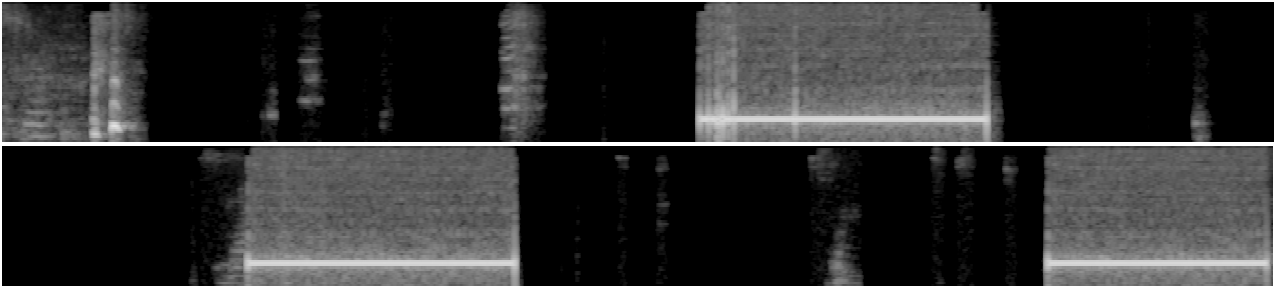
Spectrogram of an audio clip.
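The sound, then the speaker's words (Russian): A telephone ringback tone sounds three times while waiting for an answer after an automated phone menu: steady mid-pitched tones about two seconds long, separated by roughly four-second silences, with a few faint clicks between them. “Наберите внутренний номер или дождитесь ответа.”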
